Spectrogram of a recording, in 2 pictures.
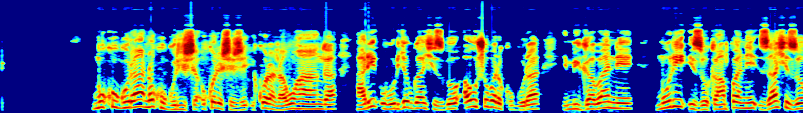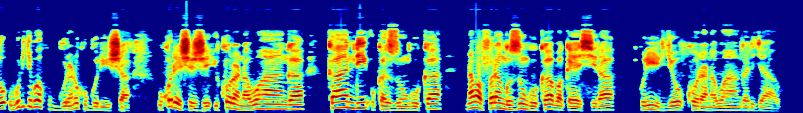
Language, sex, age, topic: Kinyarwanda, male, 18-24, finance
